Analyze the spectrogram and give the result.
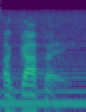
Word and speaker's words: agape: It has an A sound. And it's pronounced agape.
